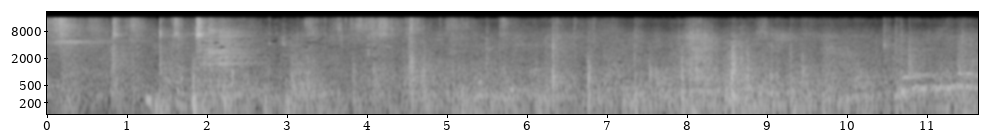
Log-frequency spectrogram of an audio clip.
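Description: People murmur and shuffle close by.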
